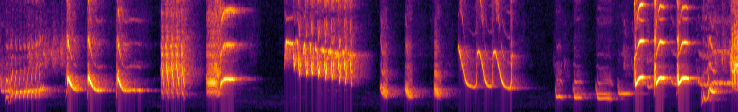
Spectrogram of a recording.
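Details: Asian pied starling masteran (tutor) song in the tembakan style, full of variation: separate whistled and buzzy notes, some rising and some falling, broken by short pauses, with a harmonic rattle near the end.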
